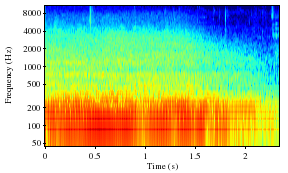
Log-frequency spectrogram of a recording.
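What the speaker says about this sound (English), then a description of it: "the truck lacking a muffler" A truck with no muffler and no bed rumbles close by, its loud, raw low engine drone swelling and then easing off over a couple of seconds.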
